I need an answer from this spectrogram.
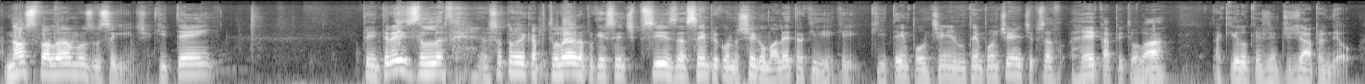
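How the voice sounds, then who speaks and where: A man's voice: mid-range voice, normal speed, darkish tone. A man, a rabbi teaching Hebrew letters in a class, explaining step by step and often asking if students follow. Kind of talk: classroom lecture.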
